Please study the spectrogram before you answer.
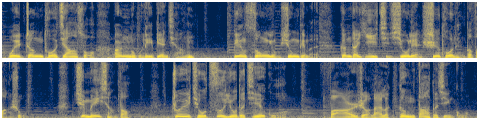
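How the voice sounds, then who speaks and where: A man's voice: on the low side, a little mellow. A man narrating a fantasy audio drama from a script in a theatrical, suspenseful manner.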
